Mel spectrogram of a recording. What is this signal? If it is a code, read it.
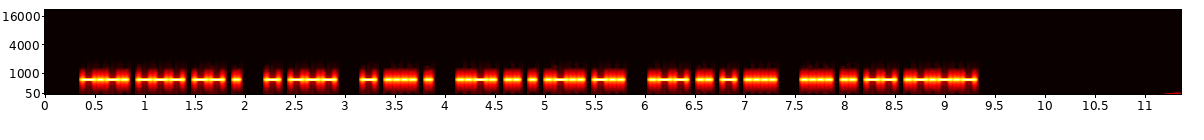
Morse code, heard as a keyed tone, about 30 wpm, 700 Hz. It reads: COME TO THE FIELD WITH HIM.
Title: Sentences from Top 1000 Words - Review Part 2 - 30wpm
